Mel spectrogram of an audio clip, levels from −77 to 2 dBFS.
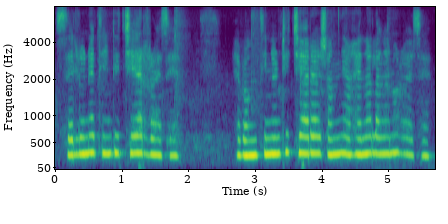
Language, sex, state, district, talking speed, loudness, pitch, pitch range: Bengali, female, Assam, Hailakandi, 115 wpm, -12 LUFS, 300 Hz, 280-310 Hz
